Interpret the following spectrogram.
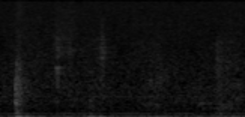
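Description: Near silence: quiet room tone with a steady low hum and one soft knock just after the start.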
